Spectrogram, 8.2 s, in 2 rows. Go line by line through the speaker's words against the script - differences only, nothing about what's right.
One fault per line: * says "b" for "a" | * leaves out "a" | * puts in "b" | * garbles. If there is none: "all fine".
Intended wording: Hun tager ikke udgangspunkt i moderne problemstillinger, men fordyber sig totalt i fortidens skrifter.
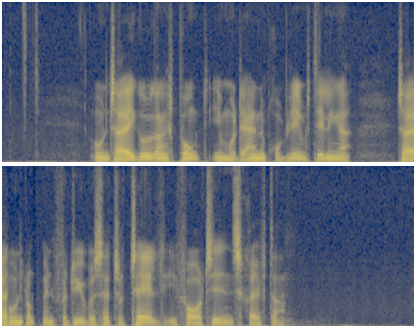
* garbles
